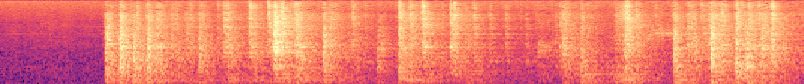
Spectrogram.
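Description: Metal wire smoker racks rattling and clinking as they are handled and slid into the Big Chief electric smoker: a quick run of clicks, scrapes and knocks that starts suddenly about a second in.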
